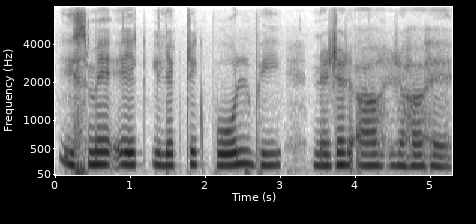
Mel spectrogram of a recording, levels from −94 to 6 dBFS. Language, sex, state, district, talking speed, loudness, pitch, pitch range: Hindi, female, Bihar, Patna, 100 wpm, -15 LUFS, 205 Hz, 200-215 Hz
